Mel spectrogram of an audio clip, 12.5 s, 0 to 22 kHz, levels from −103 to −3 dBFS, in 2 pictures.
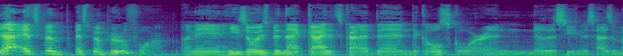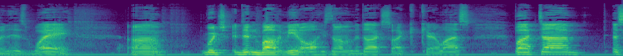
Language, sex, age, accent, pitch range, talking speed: English, male, 30-49, American, 110-130 Hz, 250 wpm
